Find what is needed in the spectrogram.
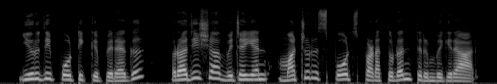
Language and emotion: Tamil, neutral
